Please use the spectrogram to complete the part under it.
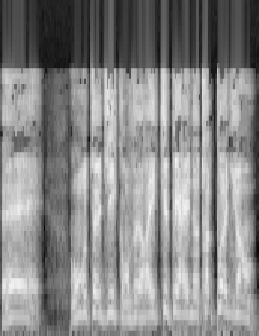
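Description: A man's voice: medium pitch, animated, a little slow, a bit bright, breathy edge, no room sound, studio quality, heavily acted. A man voicing a brutish, bullying sailor who talks coarsely and menacingly.

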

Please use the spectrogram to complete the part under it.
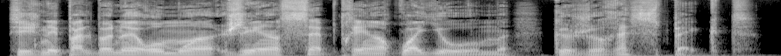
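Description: A man's voice: mid-range voice, expressive, normal speed, no echo, clean studio sound, pitched above the performer's own voice, lightly acted. A man reading aloud and voicing a stern queen who speaks in clipped, commanding lines. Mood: cold. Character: hard, cold, stern queen.

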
